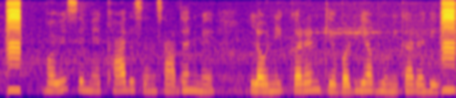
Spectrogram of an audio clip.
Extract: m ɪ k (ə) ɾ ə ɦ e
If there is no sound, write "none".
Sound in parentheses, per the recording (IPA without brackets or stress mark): a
